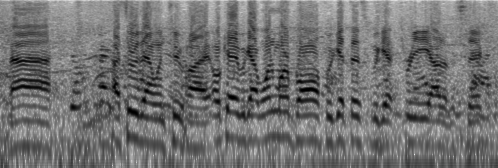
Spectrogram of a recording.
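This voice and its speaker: A man speaks very fast with ordinary pitch variation. The sound is dry with no echo, but loud background noise is present. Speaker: vlogger. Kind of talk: casual vlog chat. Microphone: lapel.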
